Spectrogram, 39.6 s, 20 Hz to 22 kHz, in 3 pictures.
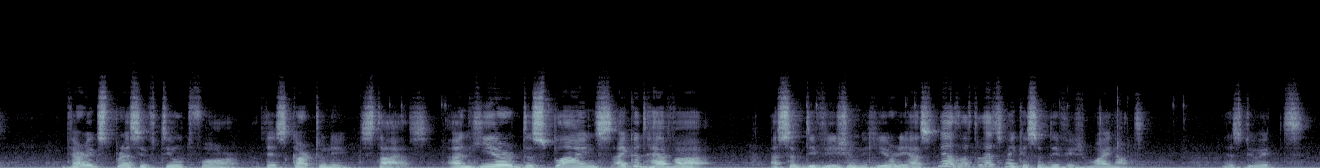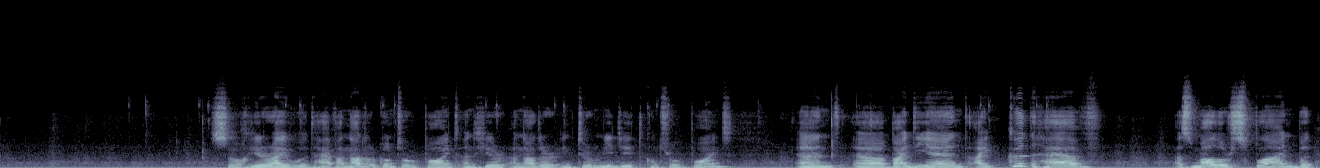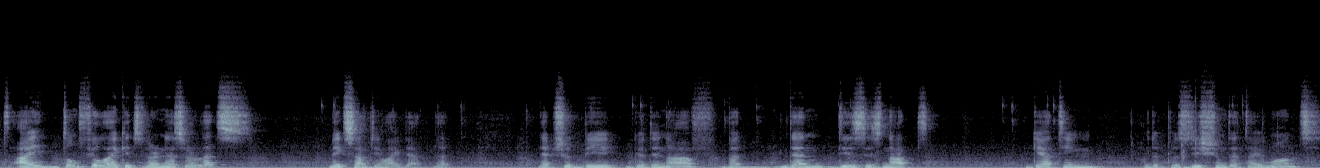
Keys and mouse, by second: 4.4 g, 4.5 click, 4.7 g, 5.8 g, 11.2 drag, 11.8-14.8 drag, 15.3 click, 15.7 g, 17.2 click, 17.5 g, 19.3 g, 20.3 middle click, 21.6 shift+middle click, 22.6 g, 23.6 click, 24.0 g, 30.2 middle click, 30.9 middle click, 31.7-32.4 middle drag, 32.8 click, 33.2-33.6 middle drag, 33.8 middle drag, 34.8 middle click, 35.3 g, 37.8 g, 38.8 click, 39.2 g.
